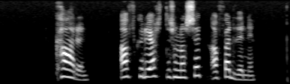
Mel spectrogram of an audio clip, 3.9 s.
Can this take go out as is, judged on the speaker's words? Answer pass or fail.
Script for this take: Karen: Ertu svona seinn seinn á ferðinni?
fail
